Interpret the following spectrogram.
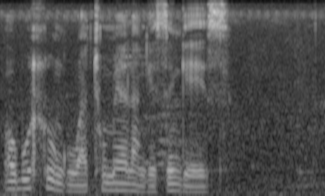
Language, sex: Xhosa, male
